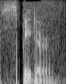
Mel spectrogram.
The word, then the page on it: Speeder: speed·er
